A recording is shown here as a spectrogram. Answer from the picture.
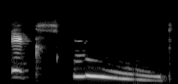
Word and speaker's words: exclude: should sound a and we have a c after the X C is a voiceless consonant so X should sound CL so together we have exclude now let's go to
